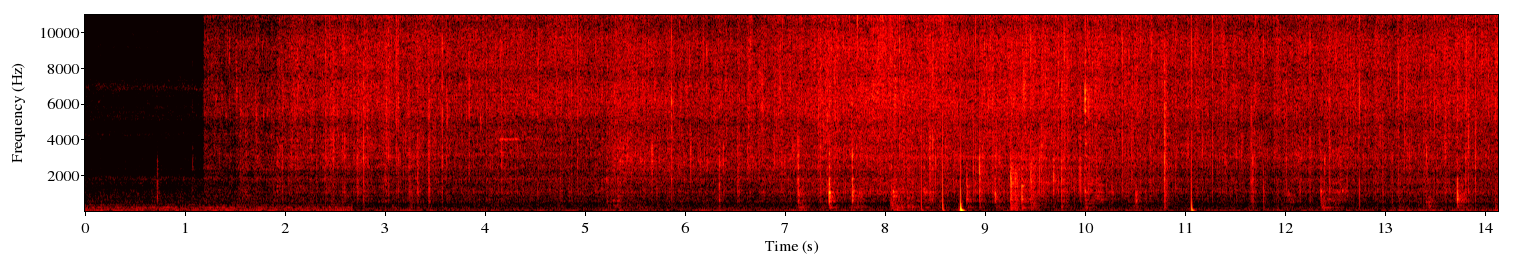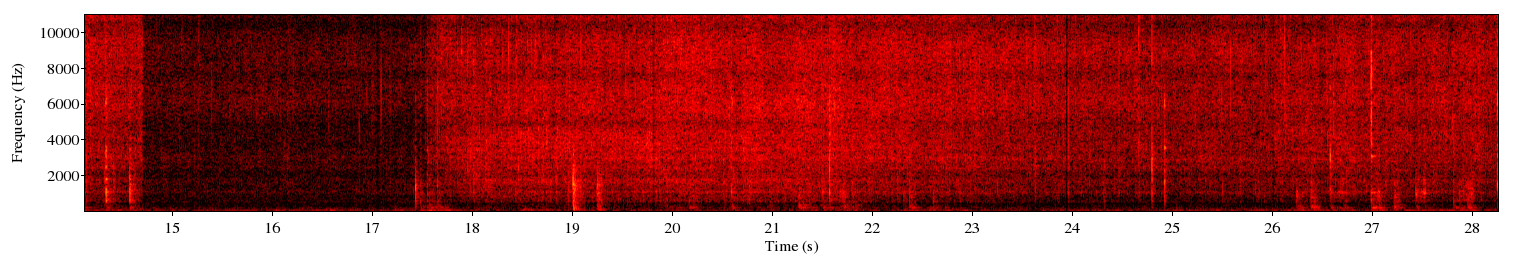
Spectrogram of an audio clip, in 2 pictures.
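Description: Garlic and green onion sizzling in hot oil in a nonstick frying pan, stirred with a wooden spatula that clicks and scrapes against the pan. The sizzle starts suddenly about a second in as the garlic goes into the oil, drops away for a few seconds about halfway, then comes back with tofu and chili peppers frying.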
